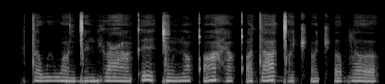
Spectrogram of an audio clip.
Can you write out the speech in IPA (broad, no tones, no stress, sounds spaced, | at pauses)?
t ɐ w ɨ w ɐ̃ ɡ͡ǀ ẽ b j ɨ ʕ ã kʼ e ǀ ũ n ũ qʼ ã h ẽ qʼ ɨ t a ɡ͡ǀ ɐ t͡ʃʼ ɐ̃ t͡ʃʼ ɐ b l ɐ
